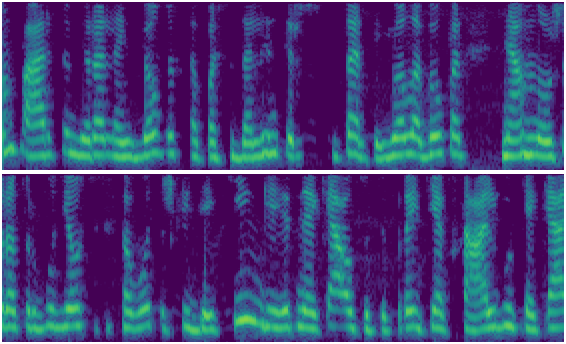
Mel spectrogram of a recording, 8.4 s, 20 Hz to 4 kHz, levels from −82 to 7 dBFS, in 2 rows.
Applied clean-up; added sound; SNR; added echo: none; none; none; none.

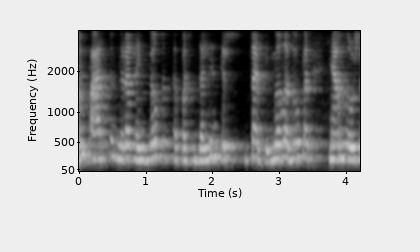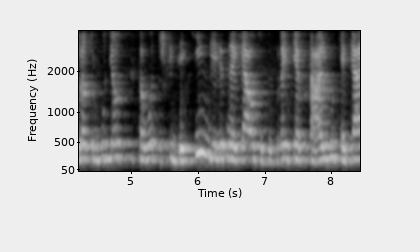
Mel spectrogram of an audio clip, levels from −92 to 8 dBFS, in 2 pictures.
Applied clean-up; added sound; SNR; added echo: none; none; none; reverberation time 0.4 s.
